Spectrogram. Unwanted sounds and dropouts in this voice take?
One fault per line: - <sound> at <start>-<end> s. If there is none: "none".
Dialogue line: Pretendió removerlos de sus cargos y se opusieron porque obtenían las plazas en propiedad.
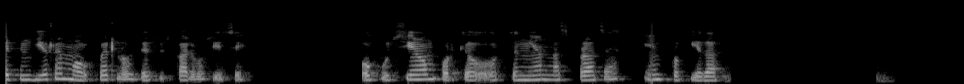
none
